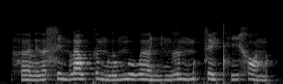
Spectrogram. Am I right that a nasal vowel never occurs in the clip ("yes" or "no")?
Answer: yes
